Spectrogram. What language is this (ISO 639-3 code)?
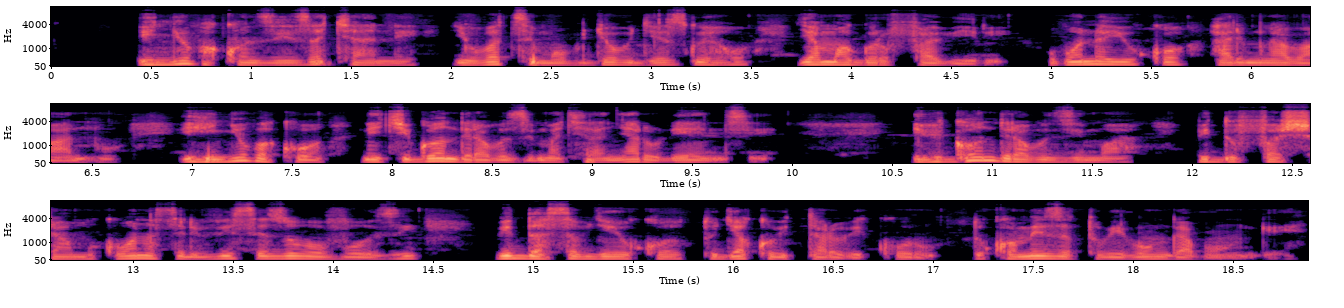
kin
